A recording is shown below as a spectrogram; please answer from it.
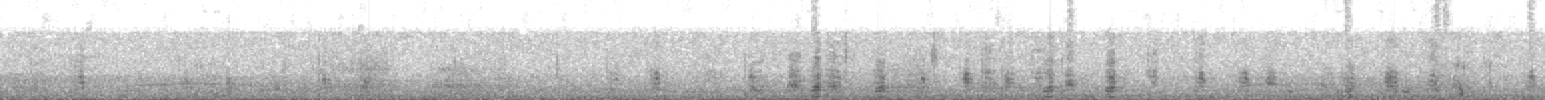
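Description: Small group of ducks at a carp fishing lake giving scattered, faint quacks and clicks that grow busier toward the end, set against a constant breezy outdoor background.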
